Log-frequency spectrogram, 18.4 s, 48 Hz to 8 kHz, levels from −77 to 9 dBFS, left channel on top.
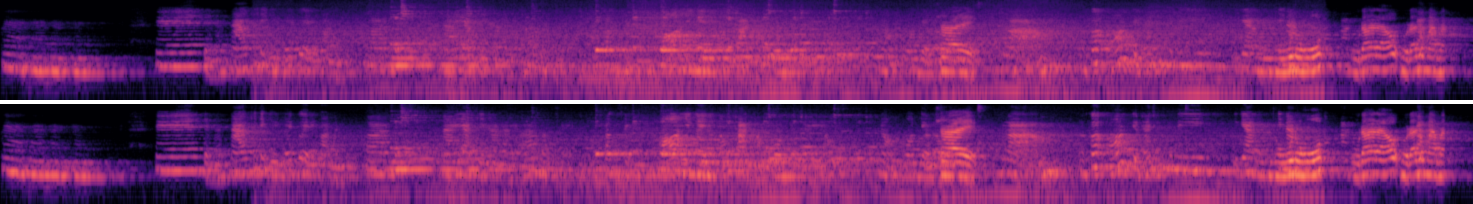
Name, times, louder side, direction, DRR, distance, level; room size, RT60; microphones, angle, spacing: voice 1, 0.0-1.2 1.9-5.0 5.5-10.5 11.0-12.0 12.4-13.2 13.5-16.2 16.5-17.1 17.7-18.0, right 1 dB, 40° right, 4.6 m, -28 dB
sound 1, 3.1-16.6, left 4 dB, 85° left, 1.3 m, -33 dB
sound 2, 4.6-11.0, left 1 dB, 15° left, 3.7 m, -28 dB
voice 2, 11.7-12.3 15.9-16.6 16.9-18.1, right 3 dB, 25° right, 0.6 m, -19 dB
23.0 x 18.0 x 9.8 m
head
